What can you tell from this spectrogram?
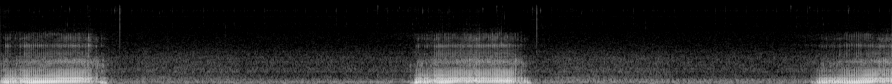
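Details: Snoring.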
